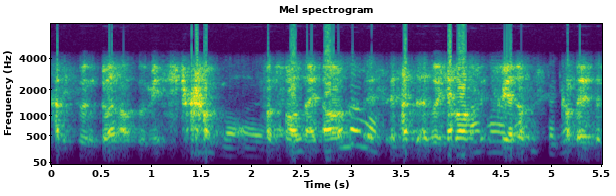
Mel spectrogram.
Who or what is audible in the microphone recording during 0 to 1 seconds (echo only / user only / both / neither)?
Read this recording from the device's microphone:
echo only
